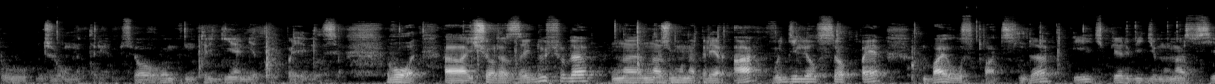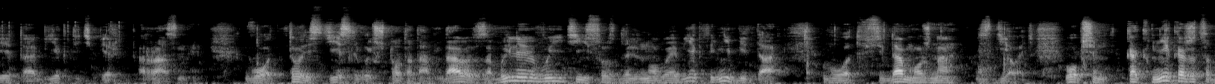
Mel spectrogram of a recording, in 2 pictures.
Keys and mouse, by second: 0.9-1.8 middle drag, 2.9 KP_1, 4.0 middle drag, 5.0 Tab, 6.7 a, 10.8 middle click, 20.5 middle click.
